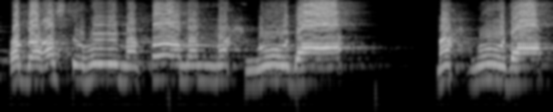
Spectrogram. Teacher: দুই জবরের ওয়াকফ করলে এক আলিফ টান হয়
